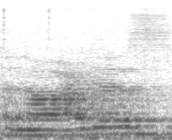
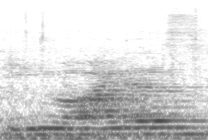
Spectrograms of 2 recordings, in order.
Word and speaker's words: tinnitus: It's called tinnitus or tinnitus, if they're pronounced both ways.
